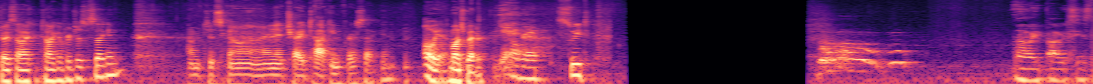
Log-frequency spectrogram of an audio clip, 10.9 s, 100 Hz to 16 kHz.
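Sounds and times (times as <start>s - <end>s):
speech: 0.0s - 6.1s, 10.2s - 10.9s
dog barking on a porch: 8.1s - 9.2s.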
